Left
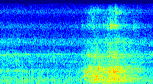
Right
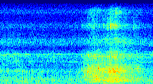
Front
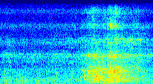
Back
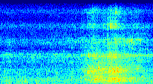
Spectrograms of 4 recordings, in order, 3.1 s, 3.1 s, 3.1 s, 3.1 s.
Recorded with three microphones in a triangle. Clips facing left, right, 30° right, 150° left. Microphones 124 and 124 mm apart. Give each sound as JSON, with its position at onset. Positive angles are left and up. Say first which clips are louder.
{"t": 1.6, "sound": "a splash", "louder": "left 1 dB, front 1 dB", "azimuth_deg": 15, "distance_m": 5.5}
